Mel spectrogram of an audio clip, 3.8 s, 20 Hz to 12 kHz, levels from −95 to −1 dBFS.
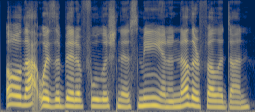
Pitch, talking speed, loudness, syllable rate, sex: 205 Hz, 190 wpm, -17 LUFS, 4.7 syllables/s, female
